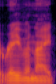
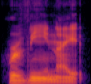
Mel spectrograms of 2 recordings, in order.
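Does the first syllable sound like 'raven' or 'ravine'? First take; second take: raven; ravine. First: The first part sounds like the word raven. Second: The first part sounds like the word ravine. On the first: The speaker calls it wrong. "not like Raven" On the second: The speaker calls it right. "but like Ravinite"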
